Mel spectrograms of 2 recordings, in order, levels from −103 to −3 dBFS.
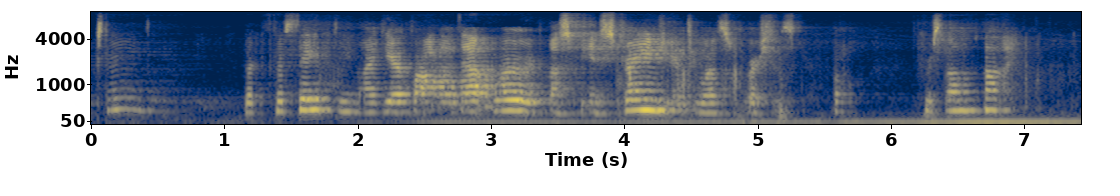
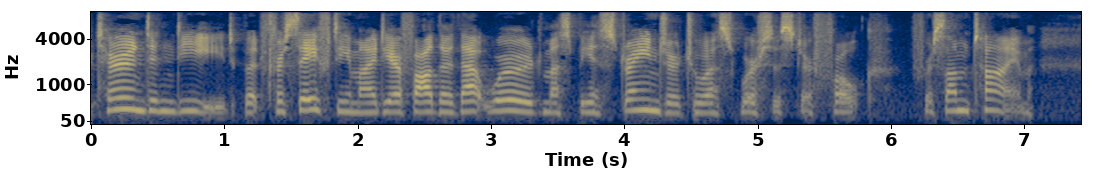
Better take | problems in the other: second | noise reduction (neural mask model DeepFilterNet 3)

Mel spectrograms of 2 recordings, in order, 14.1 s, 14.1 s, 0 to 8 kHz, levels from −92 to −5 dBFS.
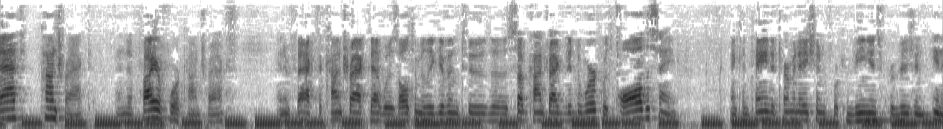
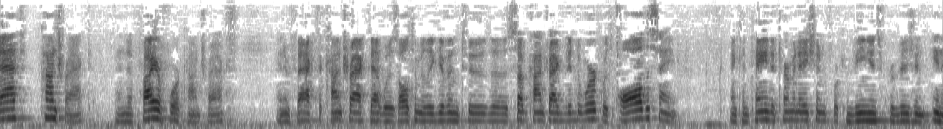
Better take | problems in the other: second | background sound (Bass guitar); 3 dB below the speech

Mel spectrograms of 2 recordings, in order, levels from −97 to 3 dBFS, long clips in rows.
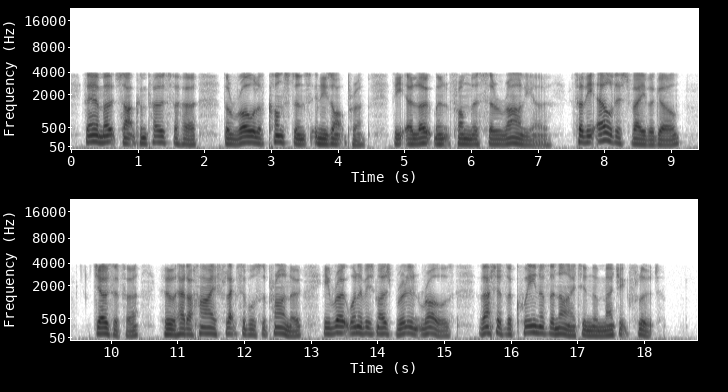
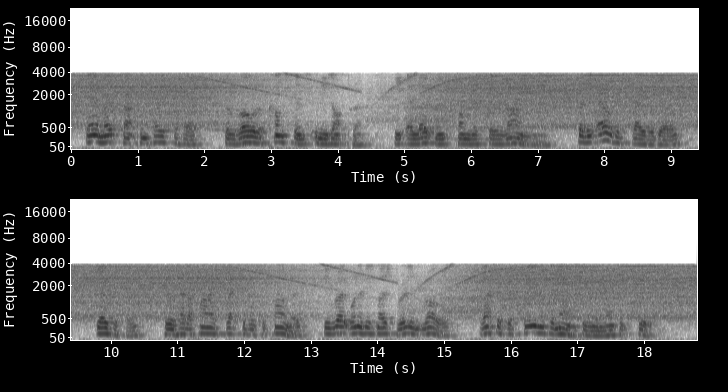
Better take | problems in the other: first | background sound (Sawing); 4 dB below the speech // room echo; dies away in 0.7 s

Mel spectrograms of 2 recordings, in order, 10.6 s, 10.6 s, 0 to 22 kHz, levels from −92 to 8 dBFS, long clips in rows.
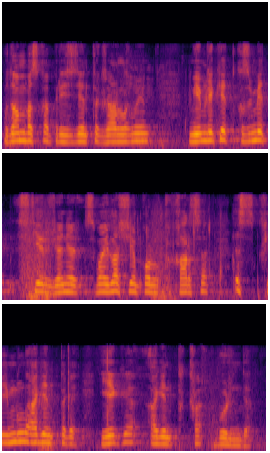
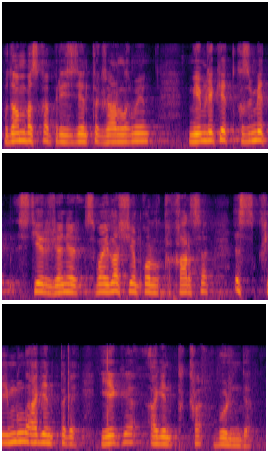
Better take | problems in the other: second | background sound (Dog); 18 dB below the speech

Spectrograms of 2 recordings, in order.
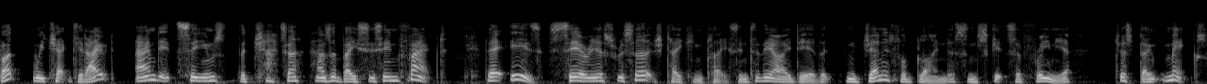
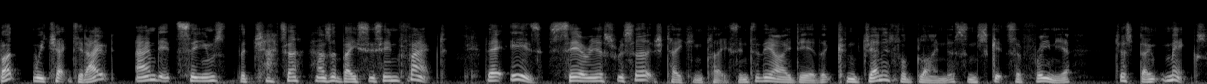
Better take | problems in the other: second | noise reduction (neural mask model DeepFilterNet 3)

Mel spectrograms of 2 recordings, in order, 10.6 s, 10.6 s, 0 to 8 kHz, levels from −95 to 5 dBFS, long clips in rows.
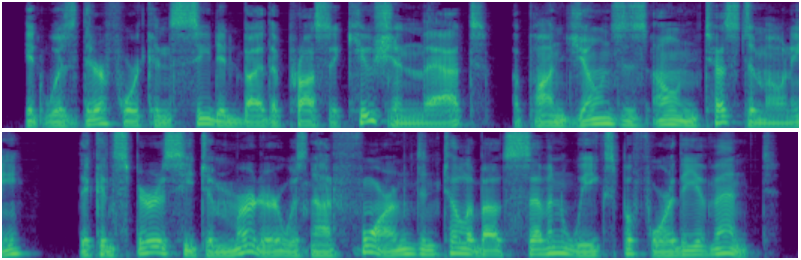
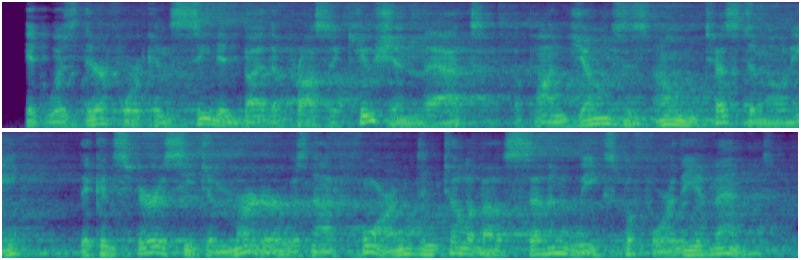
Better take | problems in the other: first | room echo; dies away in 2.4 s

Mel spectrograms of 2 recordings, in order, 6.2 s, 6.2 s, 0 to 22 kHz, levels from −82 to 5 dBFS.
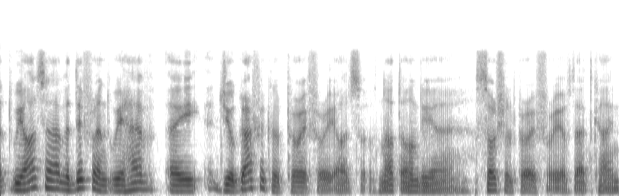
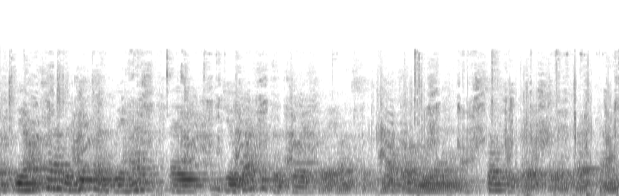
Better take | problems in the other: first | background sound (Dog); 17 dB below the speech // room echo; dies away in 0.9 s

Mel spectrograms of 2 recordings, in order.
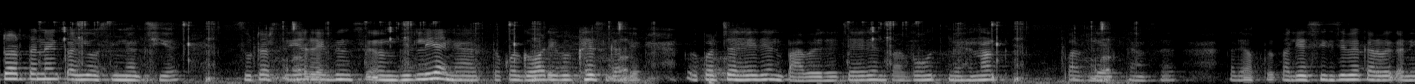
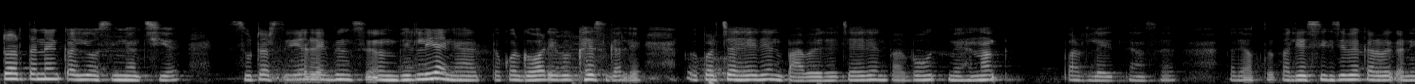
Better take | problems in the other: second | background sound (Chewing, mastication); 13 dB below the speech // room echo; dies away in 1.3 s

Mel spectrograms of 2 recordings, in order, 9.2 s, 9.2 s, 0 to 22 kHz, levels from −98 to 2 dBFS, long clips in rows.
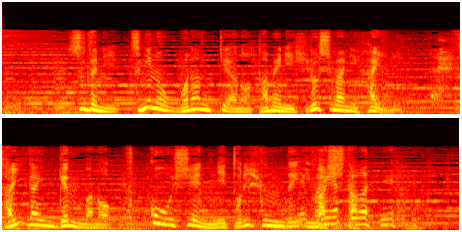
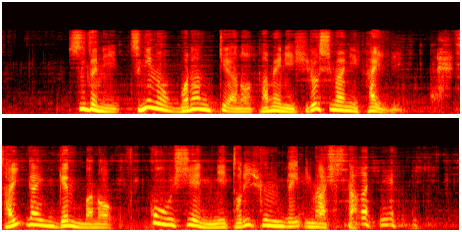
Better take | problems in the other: first | noise reduction (neural separator model SepFormer DNS4)

